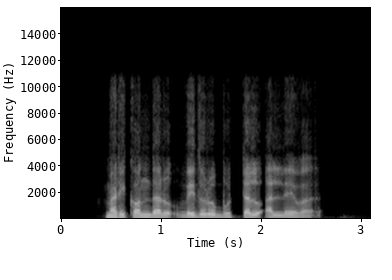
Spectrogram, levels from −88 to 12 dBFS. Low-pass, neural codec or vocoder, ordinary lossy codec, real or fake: 10.8 kHz; codec, 16 kHz in and 24 kHz out, 0.9 kbps, LongCat-Audio-Codec, four codebook decoder; none; fake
